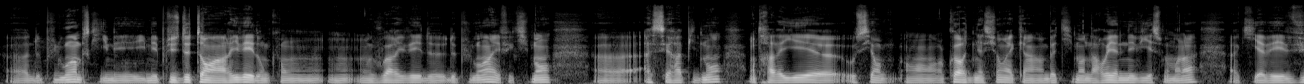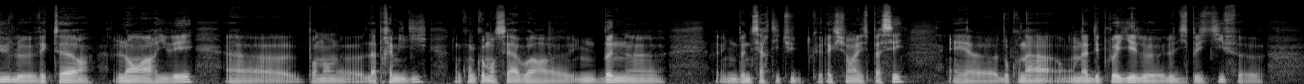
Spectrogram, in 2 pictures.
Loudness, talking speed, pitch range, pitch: -21 LUFS, 200 wpm, 90-105 Hz, 95 Hz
